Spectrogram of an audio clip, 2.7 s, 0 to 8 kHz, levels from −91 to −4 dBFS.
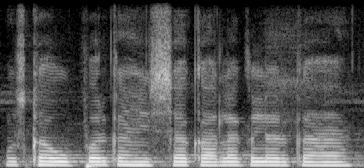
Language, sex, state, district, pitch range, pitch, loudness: Hindi, male, Jharkhand, Deoghar, 155-160 Hz, 155 Hz, -15 LUFS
